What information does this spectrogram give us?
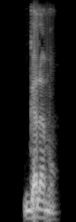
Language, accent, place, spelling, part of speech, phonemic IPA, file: French, France, Lyon, galamment, adverb, /ɡa.la.mɑ̃/, LL-Q150 (fra)-galamment.wav
- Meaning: 1. gallantly 2. elegantly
